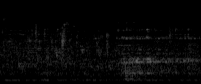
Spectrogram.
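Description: Faint water trickling and dripping into the stainless strainer of a black Blanco kitchen sink as the last water drains away.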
